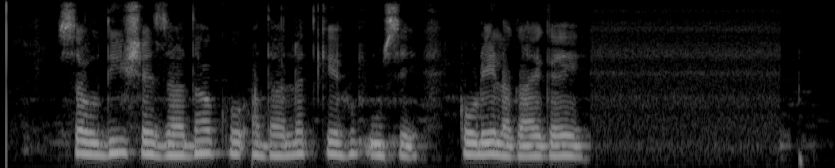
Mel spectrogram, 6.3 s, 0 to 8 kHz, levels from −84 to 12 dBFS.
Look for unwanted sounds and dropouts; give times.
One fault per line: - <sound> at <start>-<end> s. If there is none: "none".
none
